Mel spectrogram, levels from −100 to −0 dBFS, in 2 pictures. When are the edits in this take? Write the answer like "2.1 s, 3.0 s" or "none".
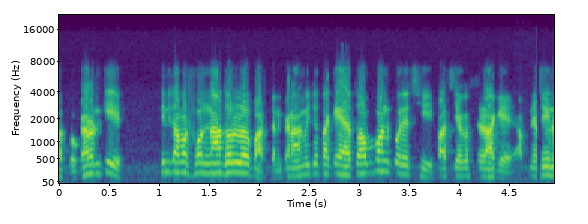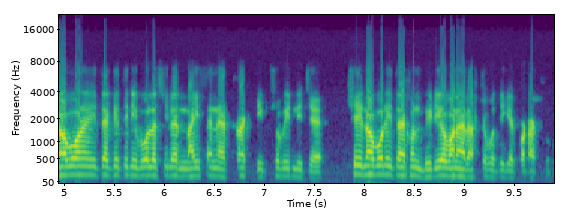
4.6 s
